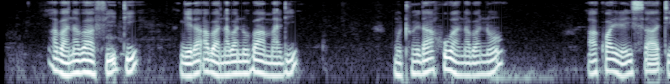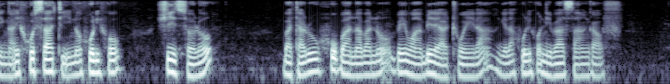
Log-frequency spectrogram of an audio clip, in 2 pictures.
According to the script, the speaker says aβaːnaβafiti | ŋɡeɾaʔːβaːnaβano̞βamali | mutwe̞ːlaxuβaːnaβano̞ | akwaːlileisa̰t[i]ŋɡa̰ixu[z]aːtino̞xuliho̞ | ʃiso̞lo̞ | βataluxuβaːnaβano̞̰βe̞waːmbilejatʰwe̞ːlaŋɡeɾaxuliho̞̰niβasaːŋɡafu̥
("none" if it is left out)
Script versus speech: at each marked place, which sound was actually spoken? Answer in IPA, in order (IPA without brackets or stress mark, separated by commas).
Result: i, s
